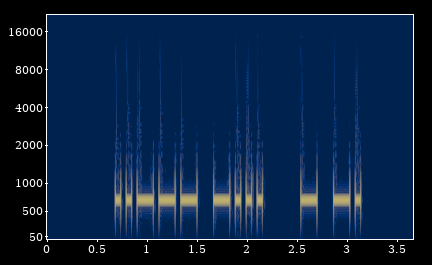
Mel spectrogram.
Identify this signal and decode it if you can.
Morse code, heard as a keyed tone, about 22 wpm, 700 Hz. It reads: 2B TN
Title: Field Day Exchanges Encore - 22wpm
